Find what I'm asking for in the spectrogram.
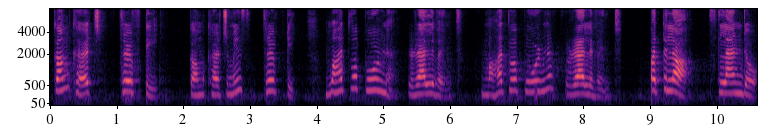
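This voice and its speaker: Bright high-voiced woman drilling English words. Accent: Indian English. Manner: drills each word slowly, repeating it. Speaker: English teacher. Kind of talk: vocabulary lesson.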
